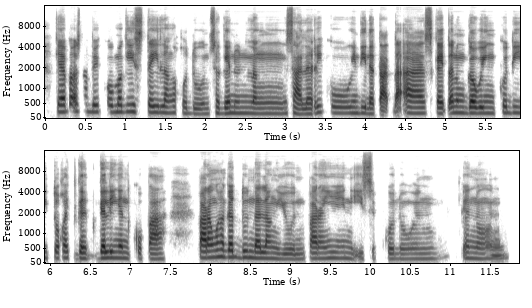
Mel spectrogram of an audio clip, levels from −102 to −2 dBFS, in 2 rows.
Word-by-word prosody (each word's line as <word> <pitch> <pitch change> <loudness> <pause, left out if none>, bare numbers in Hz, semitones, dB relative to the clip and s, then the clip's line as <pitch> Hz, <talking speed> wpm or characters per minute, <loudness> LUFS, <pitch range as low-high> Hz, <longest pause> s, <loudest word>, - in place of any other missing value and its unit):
Kaya 225 0 +6
parang 235 0 +1
sabi 225 -3 -5
ko, 220 - -6
mag-i-stay 225 -1 +1
lang 200 -1 -1
ako 195 - -11
do’n 165 -1 -8
sa 190 - -2
gano'n 185 +1 0
lang 175 -1 -1 0.3
salary 165 +3 0
ko, 190 -3 -7
hindi 190 0 -1
na 165 - +3
tataas, 185 -1 +2
kahit 180 -1 +7
anong 195 0 -2
gawin 185 0 +4
ko 200 - -5
dito, 195 -1 -4
kahit 200 0 -3
ga 180 -2 +3 0.2
galingan 190 -1 +5
ko 175 0 -10
pa. 165 0 0 0.4
Parang, 205 +1 +7
hanggang 220 -1 +3
do'n 210 0 -3
na 190 - +5
lang 180 -2 -1
‘yon. 160 0 -7
Parang 180 -1 0
yun 185 -1 -6
yung 180 - -10
iniisip 175 - -5
ko 165 - -7
no’n, 165 +1 -13 0.3
gano'n. 95 - -8
185 Hz, 195 wpm, -24 LUFS, 170-200 Hz, 0.4 s, kahit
